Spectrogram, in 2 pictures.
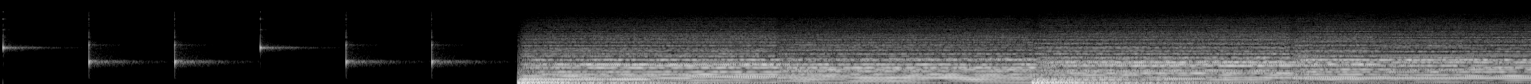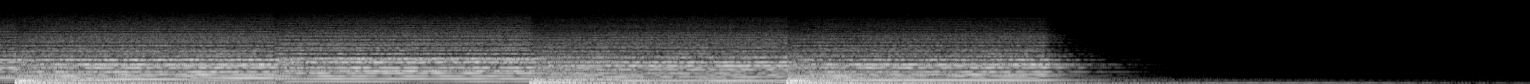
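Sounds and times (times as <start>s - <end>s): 
slow music: 5.2s - 27.0s.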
